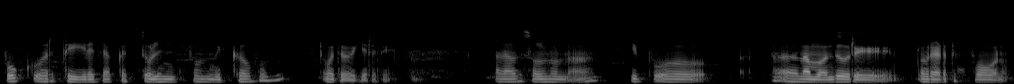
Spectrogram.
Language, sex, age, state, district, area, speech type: Tamil, male, 18-30, Tamil Nadu, Coimbatore, rural, spontaneous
